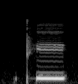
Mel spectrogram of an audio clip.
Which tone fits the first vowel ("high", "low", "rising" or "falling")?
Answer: high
